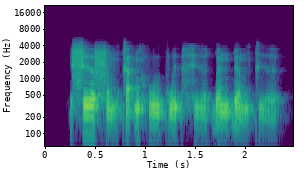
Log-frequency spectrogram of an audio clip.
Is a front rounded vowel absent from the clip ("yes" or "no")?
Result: yes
